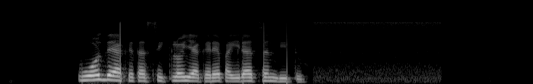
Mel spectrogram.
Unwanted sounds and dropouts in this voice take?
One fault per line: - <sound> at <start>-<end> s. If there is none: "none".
none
